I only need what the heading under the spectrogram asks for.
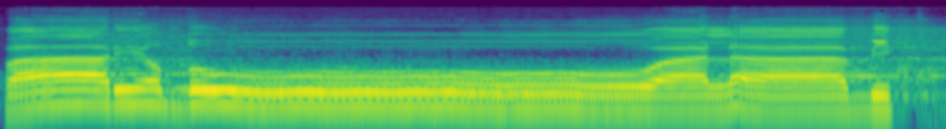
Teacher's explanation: Faridun tanwin bertemu waw, masukkan suara tanwin pada waw disertai dengung.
